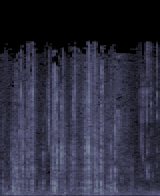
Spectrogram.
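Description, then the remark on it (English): Irregular crinkling and rustling of plastic packaging as a dog noses around in it, a quick run of soft crackly bursts, fairly quiet, with no voices. “Hey, get your nose out of there, you big dog.”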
